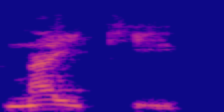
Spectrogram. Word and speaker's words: Nike: you know so actually but remember the correct pronunciation of this one is luck just like but Nike all right very good now did you know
